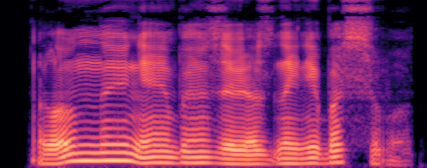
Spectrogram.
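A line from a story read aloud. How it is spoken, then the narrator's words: Soft half-voiced singing. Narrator (Russian): вполголоса запел дружинник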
